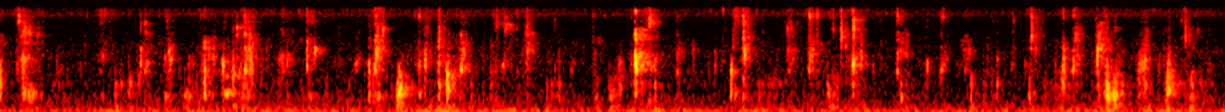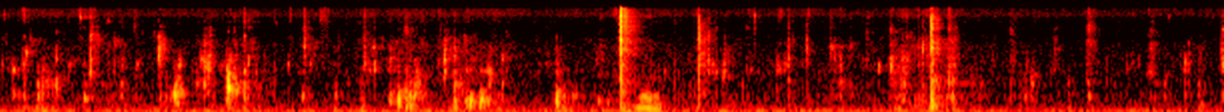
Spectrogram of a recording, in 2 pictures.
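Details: Reka, a pet dog, eats a choco cupcake with milk in a small room. Reka favours the milk. Steady run of quick wet clicks, licks and smacking bites with brief louder snaps throughout.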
